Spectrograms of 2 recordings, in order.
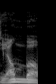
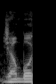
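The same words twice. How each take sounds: First: The word begins with a Y sound. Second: The word begins with an English J sound. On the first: The speaker calls it right. "it's Jumbo" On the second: The speaker calls it wrong. "it's not Jumbo"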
